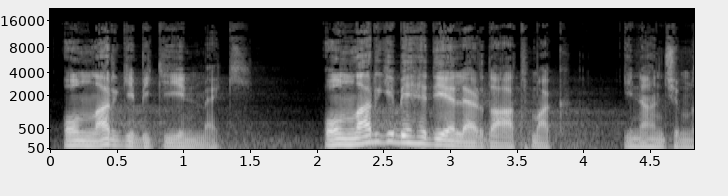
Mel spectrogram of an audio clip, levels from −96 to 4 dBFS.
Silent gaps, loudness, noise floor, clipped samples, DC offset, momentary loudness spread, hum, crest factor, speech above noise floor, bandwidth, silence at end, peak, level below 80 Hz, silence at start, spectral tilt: none; -18 LUFS; -55 dBFS; under 0.1%; under 0.1%; 16 LU; none; 20 dB; 37 dB; 15.5 kHz; 0 s; 0 dBFS; -34 dBFS; 0.1 s; -6 dB/octave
